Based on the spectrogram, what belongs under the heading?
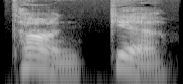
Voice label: "tanke", Swedish

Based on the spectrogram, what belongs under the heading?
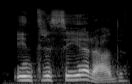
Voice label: "intresserad", Swedish

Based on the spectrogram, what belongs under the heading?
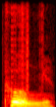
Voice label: "pung", Swedish

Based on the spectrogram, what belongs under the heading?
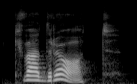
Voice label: "kvadrat", Swedish

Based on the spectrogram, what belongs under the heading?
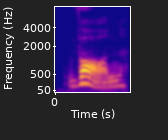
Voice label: "van", Swedish

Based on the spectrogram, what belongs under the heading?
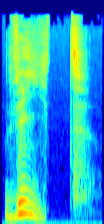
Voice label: "vit", Swedish

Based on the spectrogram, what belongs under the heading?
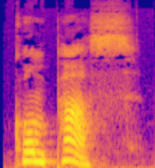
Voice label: "kompass", Swedish

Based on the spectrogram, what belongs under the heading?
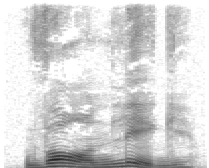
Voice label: "vanlig", Swedish

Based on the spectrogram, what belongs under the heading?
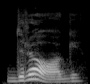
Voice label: "drag", Swedish

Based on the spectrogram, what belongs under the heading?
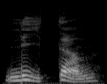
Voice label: "liten", Swedish

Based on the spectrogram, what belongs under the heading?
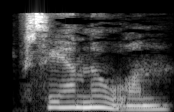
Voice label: "xenon", Swedish

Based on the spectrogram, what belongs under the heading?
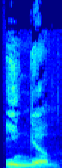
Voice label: "ingen", Swedish

